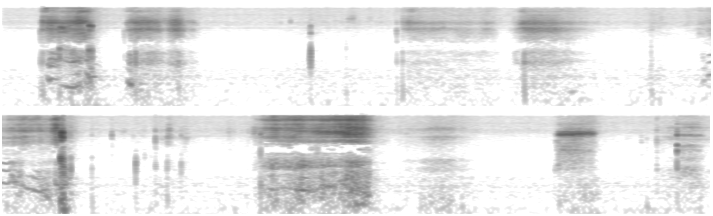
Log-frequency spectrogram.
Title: Look at my little sister snoring. Following in her fathers footsteps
